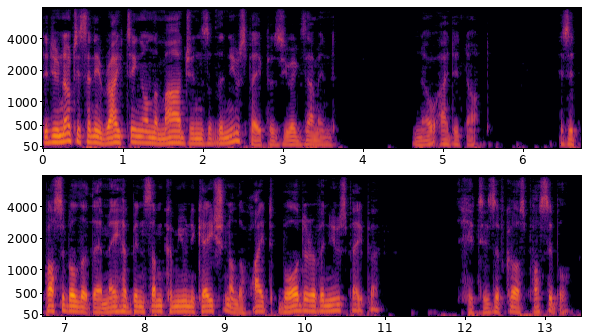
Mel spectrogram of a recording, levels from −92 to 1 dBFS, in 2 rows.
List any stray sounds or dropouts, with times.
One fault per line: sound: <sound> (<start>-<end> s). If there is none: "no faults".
no faults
